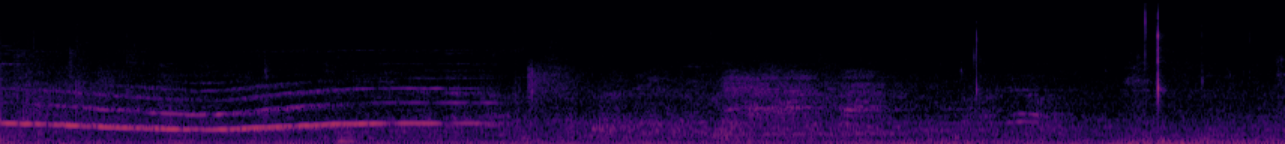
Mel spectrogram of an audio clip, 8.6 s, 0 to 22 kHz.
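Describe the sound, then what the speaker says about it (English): A siren wails with a rising and falling tone for a few seconds inside a pool hall at a 9-ball match, fairly faint, with a commentator's voice talking over the quiet room afterward. "I just heard a siren go off"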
